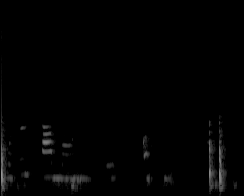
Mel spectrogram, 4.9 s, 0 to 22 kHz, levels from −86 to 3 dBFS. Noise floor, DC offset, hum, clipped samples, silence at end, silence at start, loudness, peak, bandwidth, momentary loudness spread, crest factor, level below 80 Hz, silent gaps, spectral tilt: under -90 dBFS; under 0.1%; none; under 0.1%; 0.35 s; 0 s; -49 LUFS; -24 dBFS; 7.2 kHz; 21 LU; 28 dB; under -90 dBFS; none; -7 dB/octave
